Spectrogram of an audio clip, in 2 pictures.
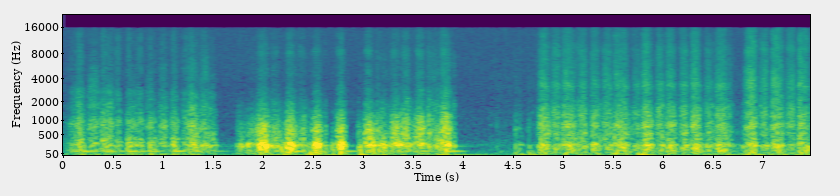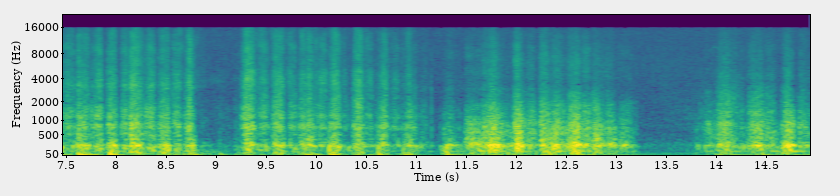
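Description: Fingertips of both hands scratch a black foam windscreen on a microphone, making dense, rapid rustling and scratching with a muffled low hum. The scratching runs in bursts with brief quiet gaps, then resumes.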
